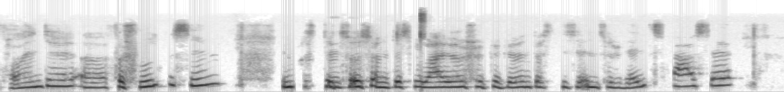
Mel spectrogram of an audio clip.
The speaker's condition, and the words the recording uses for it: Tongue cancer surgery. Einer Sprachbehinderung mir gar nicht so einfach ist, ohne einem Gesicht dazu auch verstanden zu werden.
